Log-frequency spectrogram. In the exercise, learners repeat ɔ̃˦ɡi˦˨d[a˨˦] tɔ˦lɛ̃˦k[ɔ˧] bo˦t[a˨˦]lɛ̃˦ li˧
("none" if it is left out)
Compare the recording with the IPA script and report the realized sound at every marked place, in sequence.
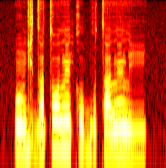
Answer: a˨˦, o˧, a˧

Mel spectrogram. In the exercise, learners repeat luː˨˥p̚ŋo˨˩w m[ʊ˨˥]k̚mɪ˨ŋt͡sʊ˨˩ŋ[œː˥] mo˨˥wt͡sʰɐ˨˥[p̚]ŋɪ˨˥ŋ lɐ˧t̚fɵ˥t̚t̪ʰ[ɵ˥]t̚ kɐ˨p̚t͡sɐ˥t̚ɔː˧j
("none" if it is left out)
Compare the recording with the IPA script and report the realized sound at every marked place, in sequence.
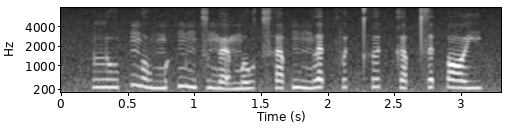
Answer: ʊ˨˥, œː˨˩, p̚, ɵ˥

